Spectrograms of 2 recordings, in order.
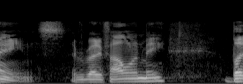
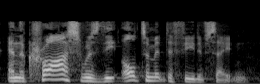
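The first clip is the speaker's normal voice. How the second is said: usual speaking voice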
